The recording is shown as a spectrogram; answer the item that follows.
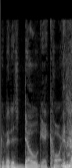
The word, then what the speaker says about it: Dogecoin: Or you might have said doggy coin at first. It is Dogecoin, though.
